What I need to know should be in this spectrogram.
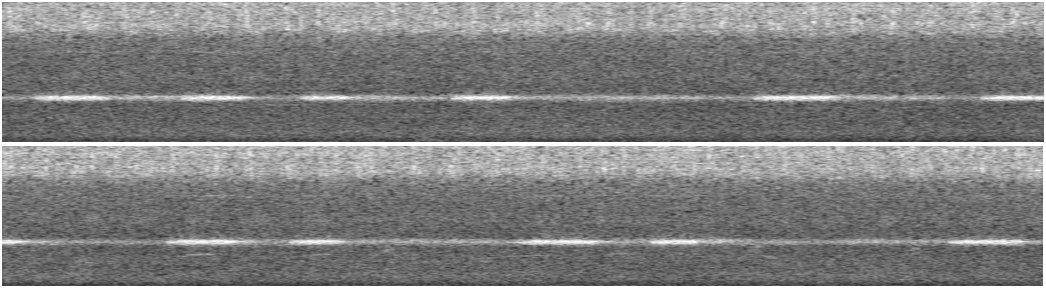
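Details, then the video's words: Night chorus of crickets in Crimea's south under a gentle night breeze, the pure high-pitched chirps coming in short bursts roughly every half second to second against a soft continuous rush of air. "Звук ночи. Юг. Крым. Сверчки поют."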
